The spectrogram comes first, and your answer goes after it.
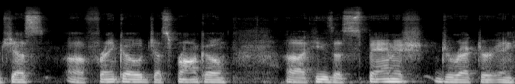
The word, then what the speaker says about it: Jess Franco: It looks like Jesus, but I think they just call him Jess Franco.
